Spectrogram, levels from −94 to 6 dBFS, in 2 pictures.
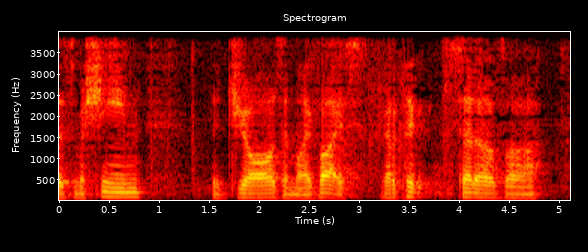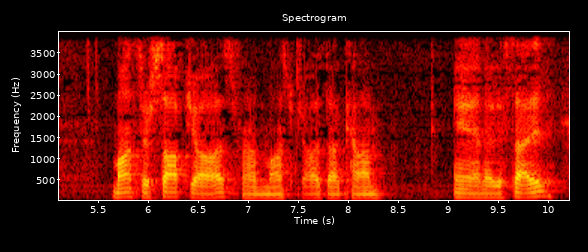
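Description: No faults present; the content sits below 4 kHz, as expected from the telephone-band codec on the call path.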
